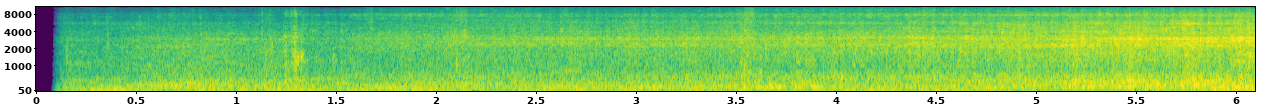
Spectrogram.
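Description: Kids' electric ATV running across stone paving: the hum of its electric motor and the rumble of its knobby tyres, growing louder toward the end as it comes close.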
